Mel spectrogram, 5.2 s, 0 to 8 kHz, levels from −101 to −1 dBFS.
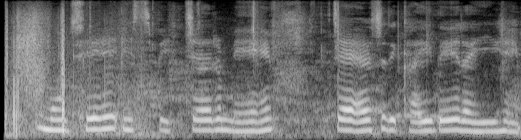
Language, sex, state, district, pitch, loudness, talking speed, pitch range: Hindi, female, Madhya Pradesh, Dhar, 220 Hz, -21 LUFS, 105 wpm, 205-225 Hz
